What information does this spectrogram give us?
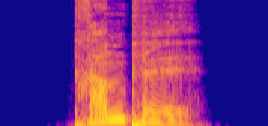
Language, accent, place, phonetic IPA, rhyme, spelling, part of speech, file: German, Germany, Berlin, [ˈtʁampl̩], -ampl̩, trampel, verb, De-trampel.ogg
- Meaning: inflection of trampeln: 1. first-person singular present 2. singular imperative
